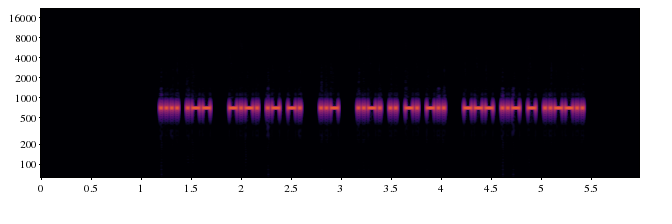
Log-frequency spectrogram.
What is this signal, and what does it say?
Morse code, heard as a keyed tone, about 45 wpm, 700 Hz. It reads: HW CAN U FIND OUT?
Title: Sentences from Top 200 Words and Abbreviations 45wpm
